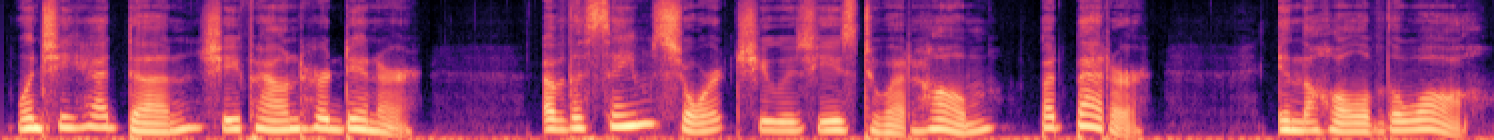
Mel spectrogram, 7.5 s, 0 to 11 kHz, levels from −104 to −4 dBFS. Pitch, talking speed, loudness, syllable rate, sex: 180 Hz, 195 wpm, -18 LUFS, 4.8 syllables/s, female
